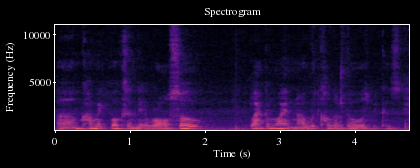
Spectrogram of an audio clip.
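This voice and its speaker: Amid noticeable background noise and audible room echo, a woman speaks in a fairly low, monotone voice with flat intonation. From Indonesia. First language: Indonesian. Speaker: hobby YouTuber. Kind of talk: casual vlog introduction. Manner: halting, with fillers.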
